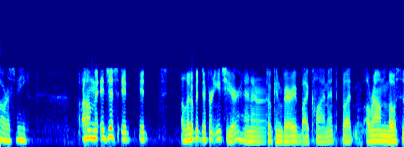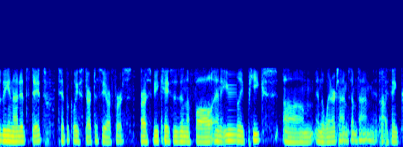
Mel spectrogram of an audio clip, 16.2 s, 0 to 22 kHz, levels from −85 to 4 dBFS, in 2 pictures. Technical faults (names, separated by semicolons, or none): iLBC codec; lost iLBC frames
